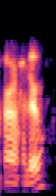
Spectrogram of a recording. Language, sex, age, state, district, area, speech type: Kashmiri, male, 30-45, Jammu and Kashmir, Srinagar, urban, conversation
